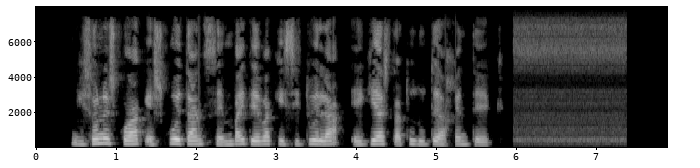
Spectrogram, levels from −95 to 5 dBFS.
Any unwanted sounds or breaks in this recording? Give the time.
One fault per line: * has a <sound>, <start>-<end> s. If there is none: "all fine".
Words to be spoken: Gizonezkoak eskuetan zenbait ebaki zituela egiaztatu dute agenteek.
all fine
